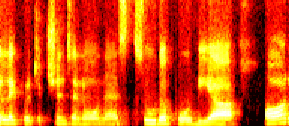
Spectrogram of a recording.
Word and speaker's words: pseudopodia: EU so where is p is silent so here that is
